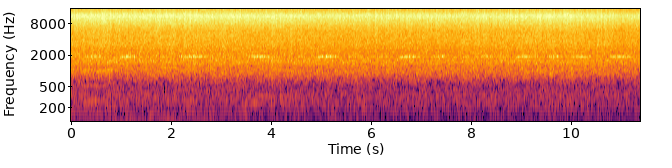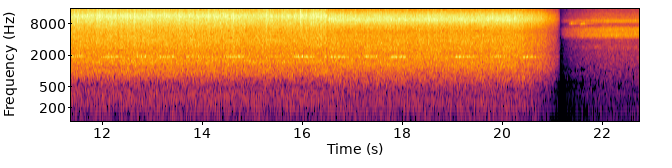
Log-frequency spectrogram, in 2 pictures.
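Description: Heavy rain pouring down in a steady hiss, with a faint high chirp repeating about every three-quarters of a second. The rain cuts off suddenly near the end.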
